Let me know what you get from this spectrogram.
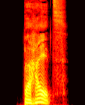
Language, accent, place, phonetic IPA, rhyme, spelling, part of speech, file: German, Germany, Berlin, [bəˈhaɪ̯t͡s], -aɪ̯t͡s, beheiz, verb, De-beheiz.ogg
- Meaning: 1. singular imperative of beheizen 2. first-person singular present of beheizen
